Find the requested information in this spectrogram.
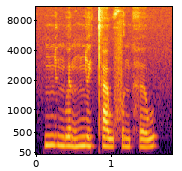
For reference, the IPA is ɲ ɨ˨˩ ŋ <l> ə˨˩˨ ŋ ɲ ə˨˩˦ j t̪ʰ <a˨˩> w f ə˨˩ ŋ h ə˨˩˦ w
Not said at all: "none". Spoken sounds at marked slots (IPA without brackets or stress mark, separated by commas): l, a˨˩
